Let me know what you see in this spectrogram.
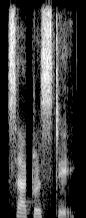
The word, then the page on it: sacristy: Indian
